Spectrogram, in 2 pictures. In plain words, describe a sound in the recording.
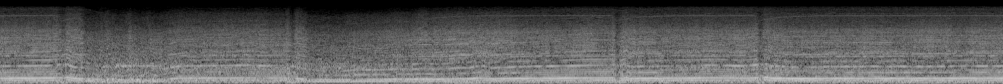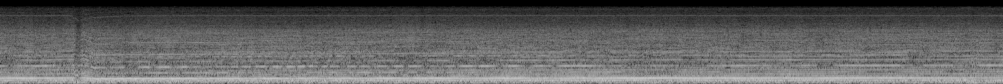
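A racing car engine whines loudly, dropping in pitch for corners and rising through the gears.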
